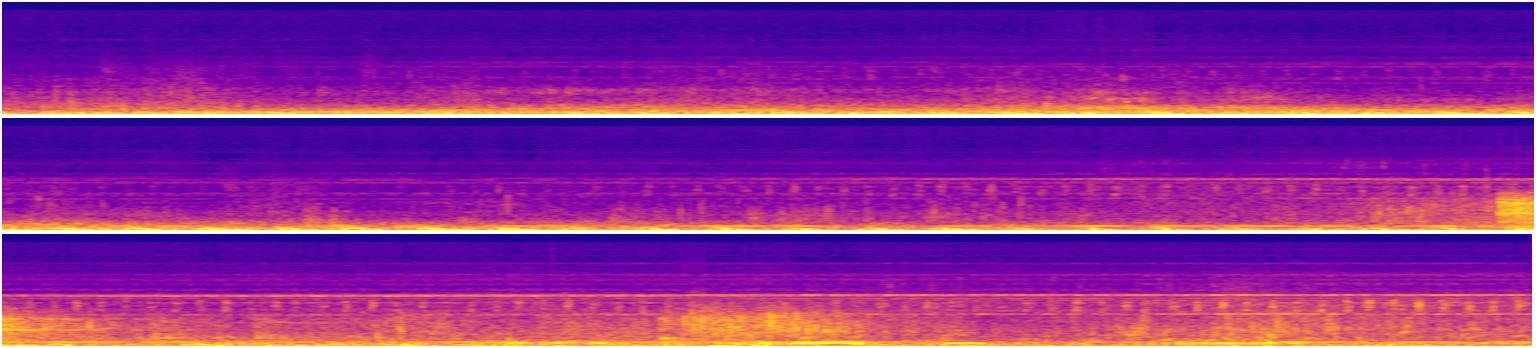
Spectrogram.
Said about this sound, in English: there's all these wonderful sound design elements that make that ocean floor and that environment down there almost seem like it's pulsing and it's a live thing down there.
